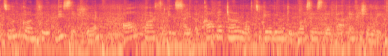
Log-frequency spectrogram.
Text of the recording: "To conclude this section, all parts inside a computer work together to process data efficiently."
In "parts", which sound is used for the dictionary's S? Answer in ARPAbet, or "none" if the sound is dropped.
S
